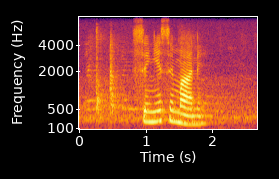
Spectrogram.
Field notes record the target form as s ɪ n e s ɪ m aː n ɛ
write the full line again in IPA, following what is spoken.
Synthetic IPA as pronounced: s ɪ ŋ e s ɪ m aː n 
